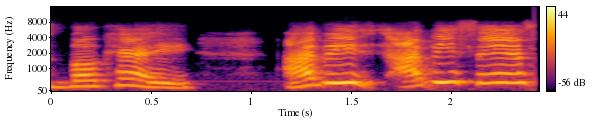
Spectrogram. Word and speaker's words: bokeh: B O K E H. Let's hear it. Bouquet. Bouquet. I call it bokeh, but it's apparently it's bouquet.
